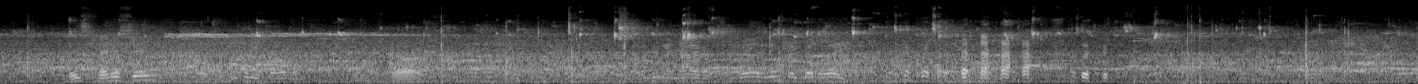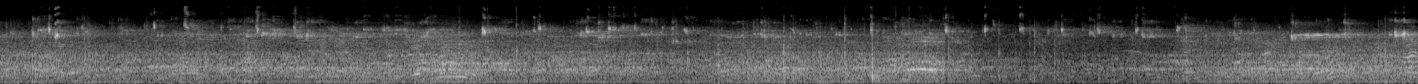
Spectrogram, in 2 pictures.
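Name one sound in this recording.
Basketballs bounce on a hard court in a large echoing hall.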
